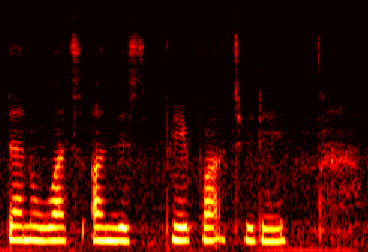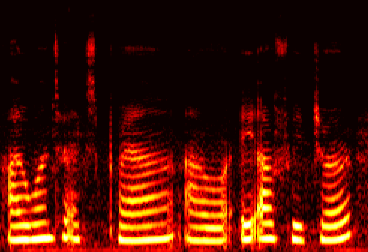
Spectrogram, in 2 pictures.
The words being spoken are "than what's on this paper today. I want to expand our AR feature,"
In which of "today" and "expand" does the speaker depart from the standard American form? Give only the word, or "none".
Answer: expand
